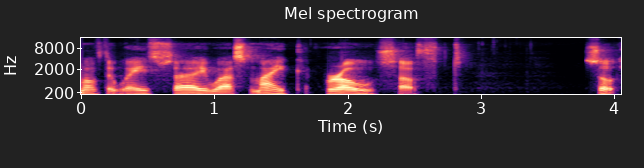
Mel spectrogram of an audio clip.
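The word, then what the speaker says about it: MikeRoweSoft: of the website was Mike rosoft so even though in writing it was completely different when you pronounce it it was sounding similar to Microsoft and they created a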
